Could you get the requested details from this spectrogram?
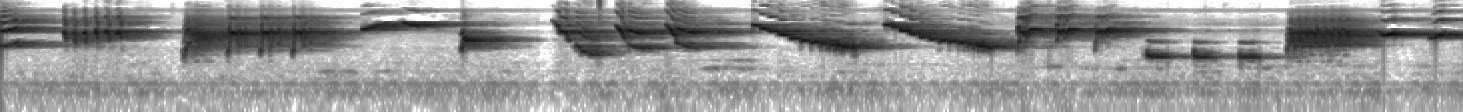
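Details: Asian pied starling pouring out a varied, lilting song of rattling buzzes, clear slurred whistles, rapid descending sweeps and a few low piping notes, phrases tumbling one after another without background noise.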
